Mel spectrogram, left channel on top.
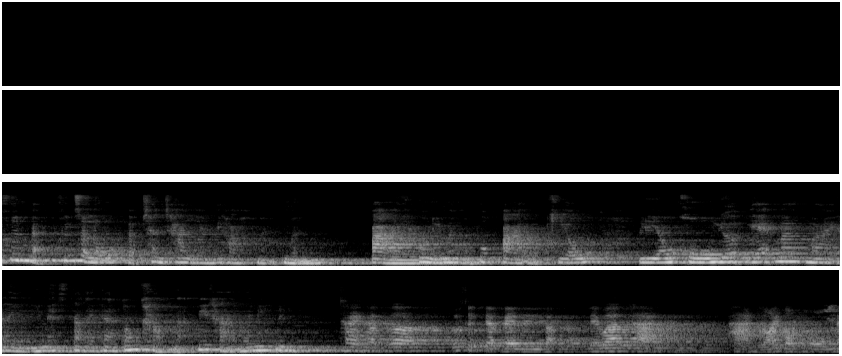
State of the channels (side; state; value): left; silent; 59 dB below the other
